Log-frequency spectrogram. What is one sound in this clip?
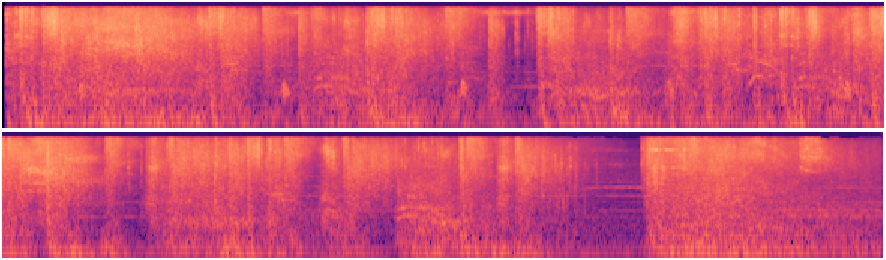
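Magic blasts and hits crackle in a fast fight between game characters.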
